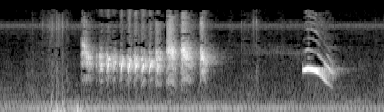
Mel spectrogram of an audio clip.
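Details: Spotted owlet sound used as a lure for kept birds: a fast, rhythmic, scratchy chatter lasting over a second, then after a gap one loud, clear, downward-sliding screech, over a steady low hum.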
